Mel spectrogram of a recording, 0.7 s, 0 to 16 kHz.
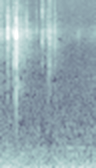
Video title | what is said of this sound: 👨🏻‍🍳 SURVIVAL CHEF #2 Castañas | ça sonne totalement croustillant dans ce cas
